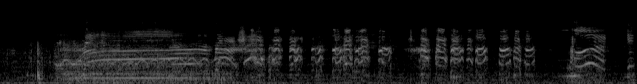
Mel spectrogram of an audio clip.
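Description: Cartoon soundtrack playing from a television: a long, wavering cry lasting over a second, then a quick string of short, choppy character voices.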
